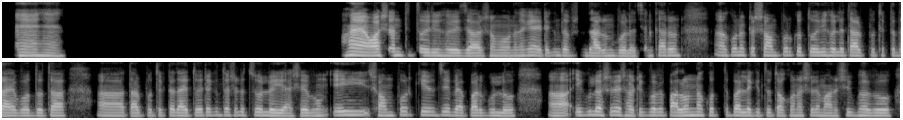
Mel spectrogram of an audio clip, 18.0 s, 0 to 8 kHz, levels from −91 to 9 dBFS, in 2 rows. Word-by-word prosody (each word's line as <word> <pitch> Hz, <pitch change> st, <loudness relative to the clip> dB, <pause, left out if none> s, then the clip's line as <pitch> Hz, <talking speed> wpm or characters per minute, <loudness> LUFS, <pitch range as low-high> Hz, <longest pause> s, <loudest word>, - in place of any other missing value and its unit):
হ্যা, 160 Hz, -1 st, +3 dB
হ্যা। 145 Hz, -2 st, -2 dB, 2.9 s
হ্যা, 190 Hz, -, +9 dB, 0.2 s
অশান্তি 175 Hz, +1 st, 0 dB
তৈরি 165 Hz, -1 st, +2 dB
হয়ে 150 Hz, -1 st, +3 dB
যাওয়ার 145 Hz, -1 st, +3 dB
সম্ভাবনা 150 Hz, -1 st, -2 dB
থাকে 160 Hz, +1 st, -1 dB
এটা 155 Hz, -, -4 dB
কিন্তু 165 Hz, -1 st, -3 dB
আপনি 150 Hz, +2 st, -16 dB
দারুণ 145 Hz, +1 st, +2 dB
বলেছেন। 140 Hz, -1 st, -2 dB
কারণ 165 Hz, +1 st, +2 dB, 0.4 s
আ -, -, -4 dB
কোনো 180 Hz, 0 st, +1 dB
একটা 180 Hz, +1 st, -4 dB
সম্পর্ক 170 Hz, +2 st, -1 dB, 0.2 s
তৈরি 170 Hz, 0 st, +2 dB
হলে 165 Hz, 0 st, +2 dB
তার 160 Hz, 0 st, +4 dB
প্রত্যেকটা 165 Hz, +1 st, -8 dB
দায়বদ্ধতা 155 Hz, 0 st, +1 dB, 0.4 s
আ -, -, 0 dB, 0.3 s
তার 150 Hz, 0 st, +2 dB
প্রত্যেকটা 155 Hz, +1 st, -3 dB
দায়িত্ব 155 Hz, 0 st, +2 dB
এটা 170 Hz, -, -1 dB
কিন্তু 175 Hz, -1 st, -5 dB
আসলে 170 Hz, 0 st, -5 dB
চলেই 165 Hz, -2 st, +3 dB
আসে 140 Hz, +3 st, -5 dB
এবং 160 Hz, +1 st, -2 dB, 0.2 s
এই 190 Hz, -, +3 dB, 0.3 s
সম্পর্কের 180 Hz, +3 st, -2 dB
যে, 180 Hz, -, +1 dB
ব্যাপারগুলো 155 Hz, 0 st, 0 dB, 0.4 s
আ -, -, +2 dB, 0.2 s
এগুলো 185 Hz, +2 st, -1 dB
আসলে 185 Hz, +2 st, 0 dB
সঠিকভাবে 170 Hz, +1 st, -1 dB
পালন 160 Hz, +1 st, +4 dB
না -, -, +2 dB
করতে 165 Hz, -1 st, -4 dB
পারলে 165 Hz, -1 st, +4 dB
কিন্তু 160 Hz, 0 st, -4 dB
তখন 155 Hz, +1 st, -2 dB
আসলে 160 Hz, +1 st, -4 dB
মানসিকভাবেও 155 Hz, +1 st, 0 dB
160 Hz, 165 wpm, -22 LUFS, 155-170 Hz, 2.9 s, হ্যা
